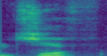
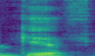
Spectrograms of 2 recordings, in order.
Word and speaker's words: GIF: In the case of graphics interchange format, or GIF or GIF, depending on how you want to pronounce it, there's a discussion there.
